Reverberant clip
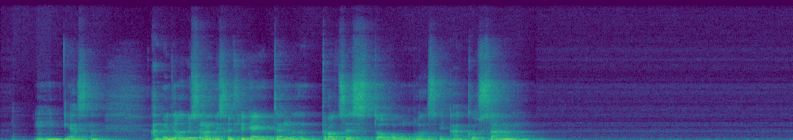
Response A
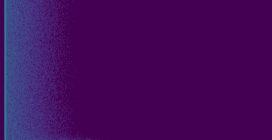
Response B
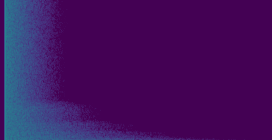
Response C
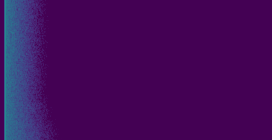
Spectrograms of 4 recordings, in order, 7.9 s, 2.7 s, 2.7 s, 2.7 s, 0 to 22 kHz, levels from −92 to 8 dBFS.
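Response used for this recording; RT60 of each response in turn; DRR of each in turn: C; 1.8, 2.6, 0.80 s; 9.0, -6.0, 2.5 dB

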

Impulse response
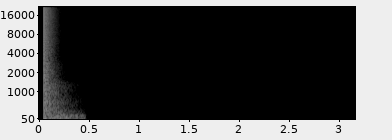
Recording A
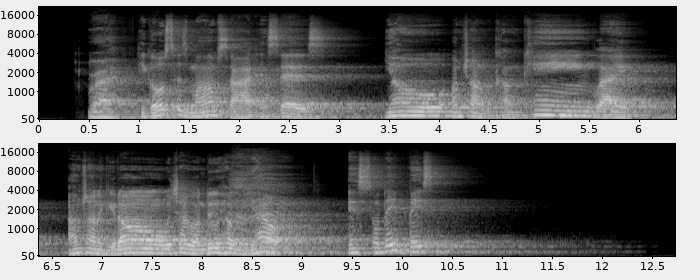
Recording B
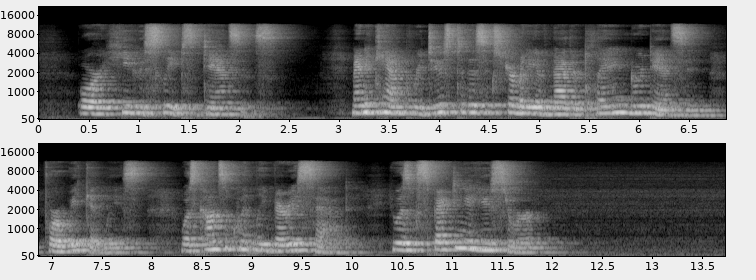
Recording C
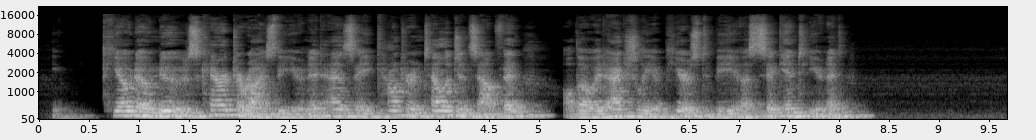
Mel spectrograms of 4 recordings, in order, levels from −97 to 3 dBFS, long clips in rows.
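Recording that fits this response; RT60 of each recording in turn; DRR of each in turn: C; 2.1, 1.0, 0.50 s; 4.5, -2.0, -4.0 dB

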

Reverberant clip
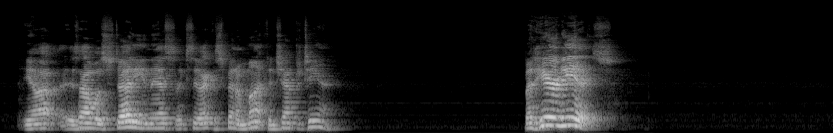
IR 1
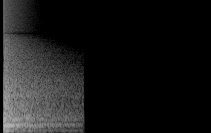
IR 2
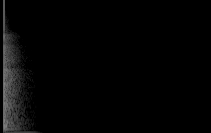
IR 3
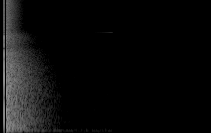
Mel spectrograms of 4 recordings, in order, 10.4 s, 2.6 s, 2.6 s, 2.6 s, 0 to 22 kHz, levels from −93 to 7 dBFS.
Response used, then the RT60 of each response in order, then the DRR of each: 2; 2.0, 0.50, 0.85 s; -9.0, 0.0, 0.0 dB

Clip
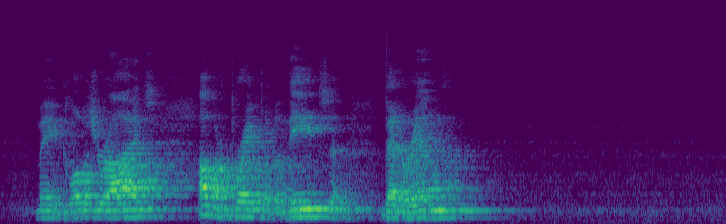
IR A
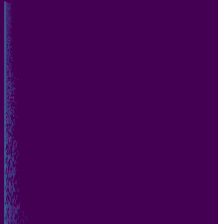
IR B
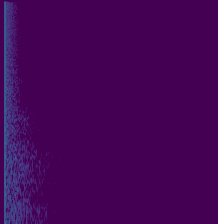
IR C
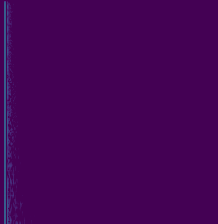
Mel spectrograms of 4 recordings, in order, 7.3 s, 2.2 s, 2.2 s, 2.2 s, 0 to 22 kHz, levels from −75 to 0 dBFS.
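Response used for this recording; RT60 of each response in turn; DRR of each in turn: B; 0.60, 1.4, 0.90 s; 0.5, -1.0, 7.5 dB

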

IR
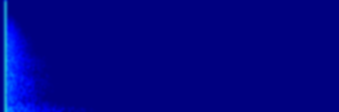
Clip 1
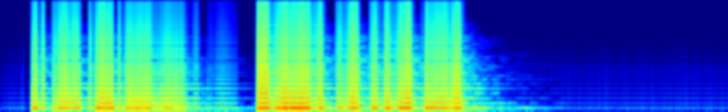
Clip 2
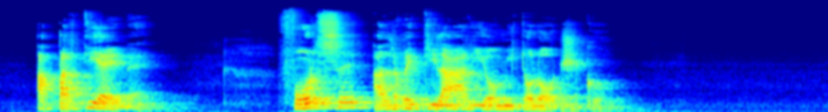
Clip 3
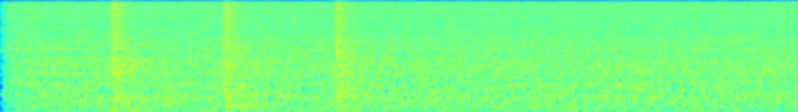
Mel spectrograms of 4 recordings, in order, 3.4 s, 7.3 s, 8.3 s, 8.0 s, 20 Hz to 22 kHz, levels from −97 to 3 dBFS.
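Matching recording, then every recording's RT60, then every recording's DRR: 1; 1.2, 0.85, 2.3 s; 11.0, 4.0, -17.5 dB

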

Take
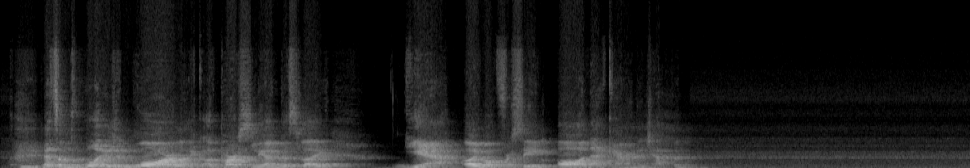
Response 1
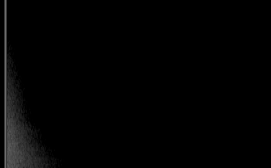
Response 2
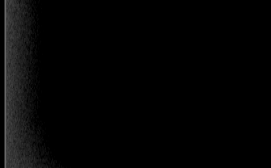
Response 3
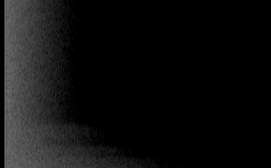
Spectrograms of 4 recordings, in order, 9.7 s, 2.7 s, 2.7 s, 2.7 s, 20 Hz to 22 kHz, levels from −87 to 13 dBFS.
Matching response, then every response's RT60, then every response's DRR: 1; 0.90, 1.2, 2.5 s; 0.5, 6.5, -9.0 dB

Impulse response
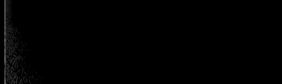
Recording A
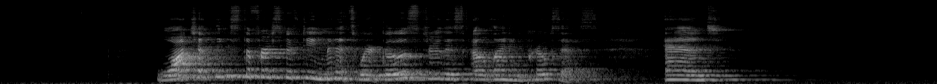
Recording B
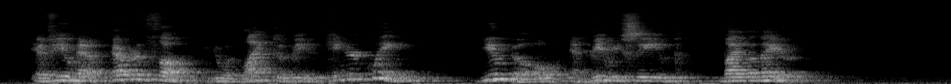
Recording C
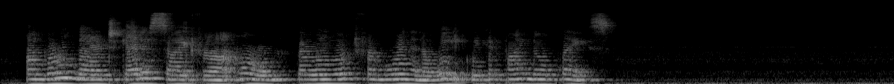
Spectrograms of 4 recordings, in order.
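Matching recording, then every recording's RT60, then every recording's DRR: A; 1.3, 0.70, 0.50 s; 4.0, -11.0, -7.5 dB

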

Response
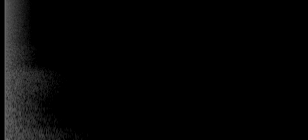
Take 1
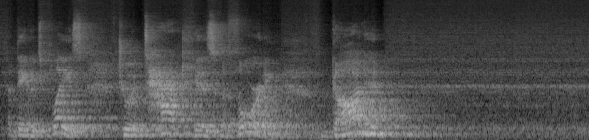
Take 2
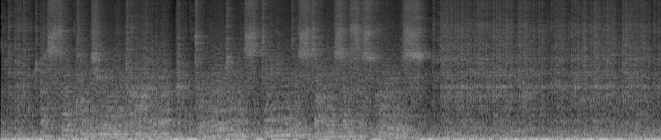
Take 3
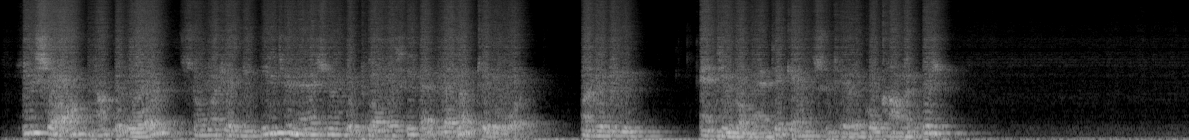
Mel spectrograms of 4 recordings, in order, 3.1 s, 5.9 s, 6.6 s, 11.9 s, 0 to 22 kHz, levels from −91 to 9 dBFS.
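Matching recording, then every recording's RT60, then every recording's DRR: 2; 1.6, 0.85, 0.65 s; -2.5, -3.5, -13.0 dB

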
